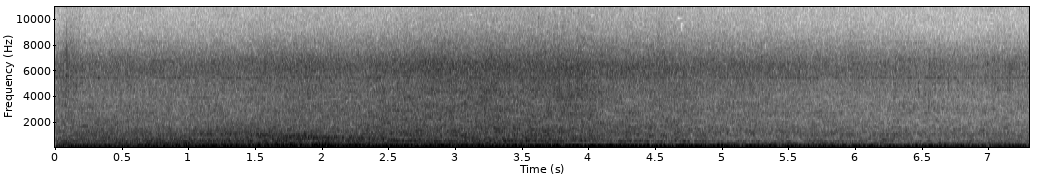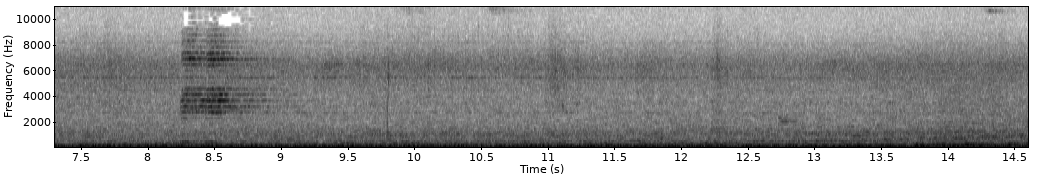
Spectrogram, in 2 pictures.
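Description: Steady low rumble with an even hiss above it; a short high-pitched tone sounds about eight seconds in.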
